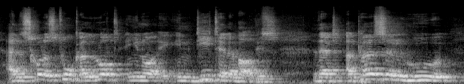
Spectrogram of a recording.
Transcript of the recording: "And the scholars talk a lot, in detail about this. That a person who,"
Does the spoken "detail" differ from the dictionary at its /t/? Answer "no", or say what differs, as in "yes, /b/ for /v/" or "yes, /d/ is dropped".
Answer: no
